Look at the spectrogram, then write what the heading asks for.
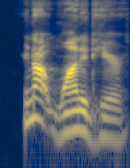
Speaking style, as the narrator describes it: said Edmund curtly

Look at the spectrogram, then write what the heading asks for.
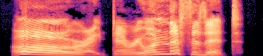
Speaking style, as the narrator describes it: He roared over all the excitement

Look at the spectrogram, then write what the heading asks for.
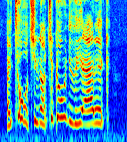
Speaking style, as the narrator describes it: sobbed

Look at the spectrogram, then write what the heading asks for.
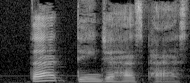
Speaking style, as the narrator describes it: the witch said

